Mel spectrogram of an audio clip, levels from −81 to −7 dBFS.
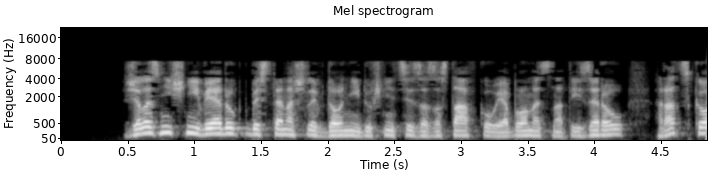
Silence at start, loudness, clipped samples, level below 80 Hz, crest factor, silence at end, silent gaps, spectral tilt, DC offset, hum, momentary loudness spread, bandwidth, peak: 0.5 s; -20 LUFS; under 0.1%; -54 dBFS; 16 dB; 0 s; none; -5 dB/octave; under 0.1%; none; 7 LU; 7.8 kHz; -4 dBFS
